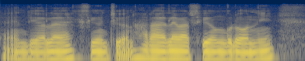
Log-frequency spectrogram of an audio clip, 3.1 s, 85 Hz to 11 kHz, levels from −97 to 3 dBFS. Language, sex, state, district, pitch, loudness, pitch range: Chakma, male, Tripura, West Tripura, 95 Hz, -17 LUFS, 90-95 Hz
